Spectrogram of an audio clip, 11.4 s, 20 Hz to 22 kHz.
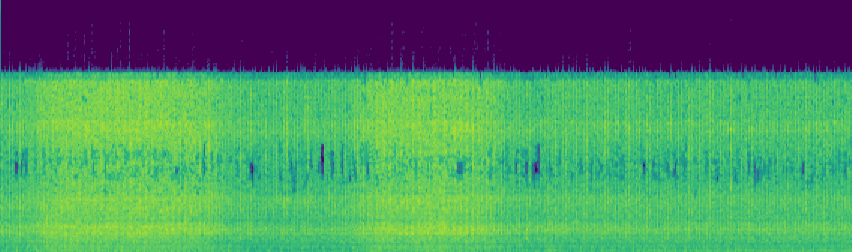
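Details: VW Polo 7 petrol engine idling in a Tunisian repair workshop: fairly regular ticking tapping over the hum, about three or four a second; engine noise, cause unclear.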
